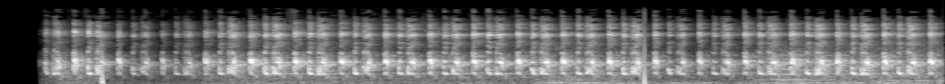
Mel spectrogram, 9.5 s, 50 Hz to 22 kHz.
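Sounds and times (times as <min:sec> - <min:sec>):
partridge chattering call: 0:00.6 - 0:09.4.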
